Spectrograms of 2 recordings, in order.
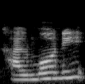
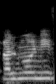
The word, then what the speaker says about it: Halmoni: Claro, Almoni se escribe con h. H, almony sería. Dudé mucho en dejarlo en el título porque para nosotros en español la H no suena.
